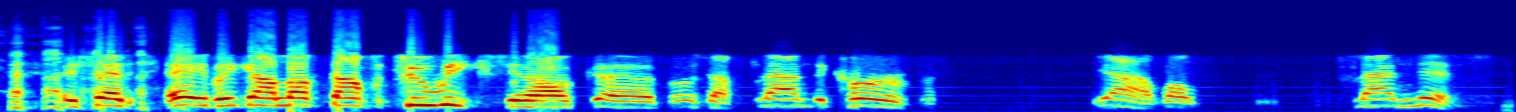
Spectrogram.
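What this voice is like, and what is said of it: Put-on New York accent. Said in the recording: “Now you sound like a real New Yorker, except you have to go. You have to do a little bit more ... his best New York impression”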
